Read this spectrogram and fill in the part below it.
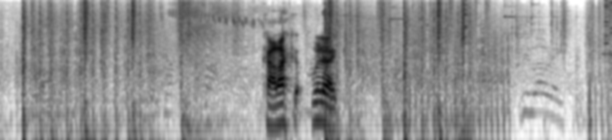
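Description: Rapid pistol gunfire rattles in the video game Apex Legends, quick sharp shots in bursts under steady excited talk, with two louder bursts near the middle.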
